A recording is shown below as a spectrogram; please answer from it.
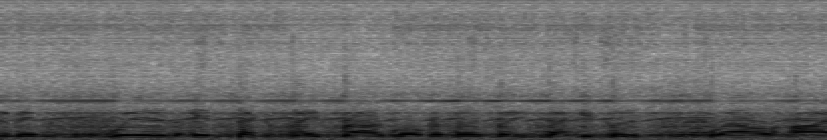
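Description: A man talking continuously on an old radio broadcast recording, with a faint steady high tone underneath.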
